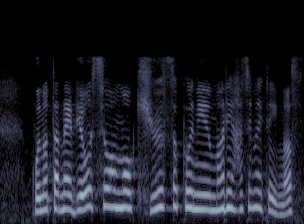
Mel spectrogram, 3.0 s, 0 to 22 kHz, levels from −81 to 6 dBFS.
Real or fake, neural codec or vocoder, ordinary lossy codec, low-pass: fake; codec, 16 kHz, 2 kbps, X-Codec, HuBERT features, trained on balanced general audio; none; none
